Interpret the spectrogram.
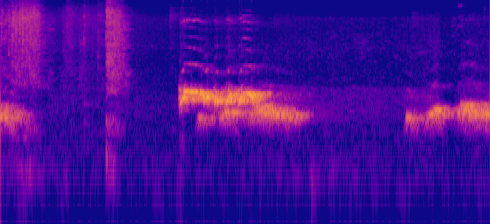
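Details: Zebra dove singing a melodious phrase. Opens with short bursts of noise and a brief coo, then a loud higher trill falling into a rolling lower coo, and later a rising series of bubbling coos.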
